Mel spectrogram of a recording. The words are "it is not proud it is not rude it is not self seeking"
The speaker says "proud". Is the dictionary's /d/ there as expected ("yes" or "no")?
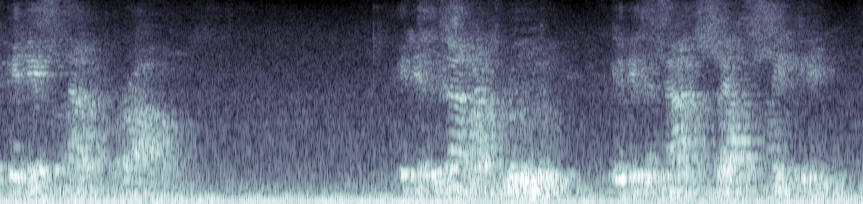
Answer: no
